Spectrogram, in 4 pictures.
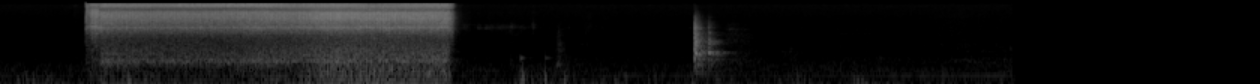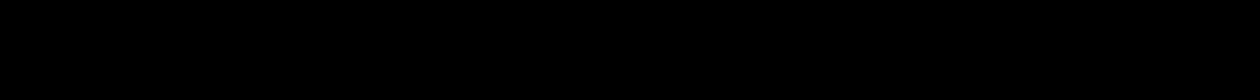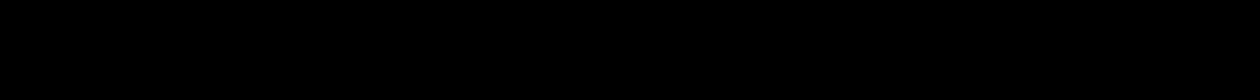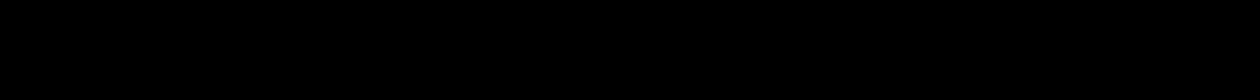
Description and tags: untitled spray
can, field-recording, spray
